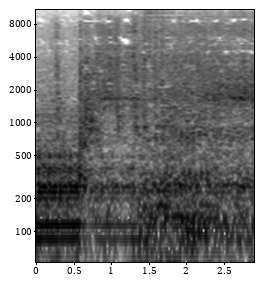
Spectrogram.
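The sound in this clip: A car engine is started with a key: a low droning hum for about half a second, then an abrupt shift to a rougher, broader running-engine rumble that continues steadily.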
